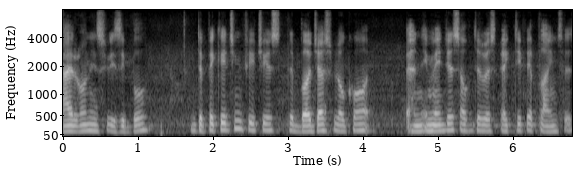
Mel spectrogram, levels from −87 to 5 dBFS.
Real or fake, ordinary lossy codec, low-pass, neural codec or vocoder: fake; none; none; codec, 16 kHz, 0.8 kbps, ZipCodec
